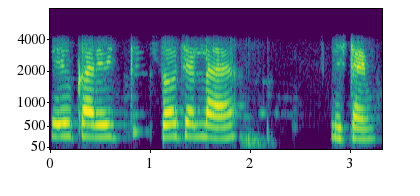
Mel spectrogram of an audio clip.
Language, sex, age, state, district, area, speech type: Hindi, female, 30-45, Uttar Pradesh, Azamgarh, urban, conversation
